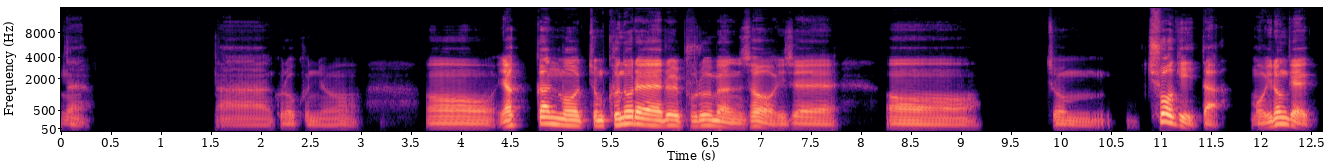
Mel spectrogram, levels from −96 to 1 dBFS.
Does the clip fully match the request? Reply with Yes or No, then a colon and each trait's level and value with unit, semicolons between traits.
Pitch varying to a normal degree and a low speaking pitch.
No: wide, 8.2 semitones; very low, 80 Hz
